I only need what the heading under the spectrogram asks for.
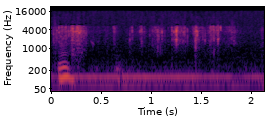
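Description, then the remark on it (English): Soft, scattered crinkles and crackles of cellophane being peeled off a new deck of playing cards, over a steady low hum, with a brief voice sound at the very start. “I haven't unwrapped them yet”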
